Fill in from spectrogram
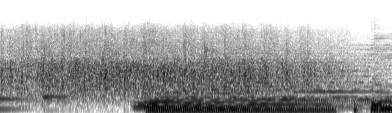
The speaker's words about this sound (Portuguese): Nos abençoe, em nome de Jesus. Dê um aplauso a Jesus.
